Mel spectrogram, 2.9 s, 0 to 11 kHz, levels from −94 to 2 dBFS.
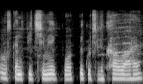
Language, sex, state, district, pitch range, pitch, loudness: Hindi, male, Jharkhand, Sahebganj, 135-145 Hz, 140 Hz, -18 LUFS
